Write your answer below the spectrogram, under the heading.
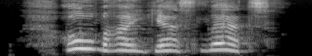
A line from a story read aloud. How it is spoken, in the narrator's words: cried Violet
